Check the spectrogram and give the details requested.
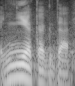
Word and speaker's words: некогда: Вы, может быть, знаете такие слова: некогда, негде, некуда и так далее. Ударение обычно падает на е. Некогда, негде, не с кем, незачем.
